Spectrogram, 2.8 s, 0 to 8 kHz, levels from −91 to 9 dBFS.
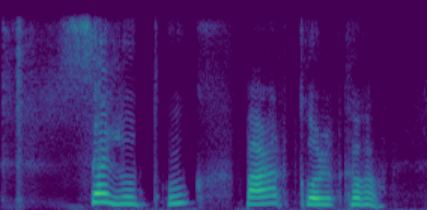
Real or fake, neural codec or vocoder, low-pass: fake; codec, 16 kHz in and 24 kHz out, 0.4 kbps, LongCat-Audio-Codec, four codebook decoder; 7.2 kHz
